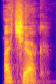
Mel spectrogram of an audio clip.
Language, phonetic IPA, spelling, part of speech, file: Russian, [ɐˈt͡ɕak], очаг, noun, Ru-очаг.ogg
- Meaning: 1. hearth 2. pocket (an isolated group or area) 3. breeding ground, hotbed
